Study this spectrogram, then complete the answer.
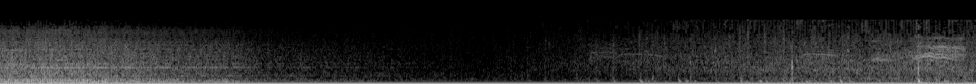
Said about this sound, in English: God, I'll be glad when this is finished. The horses are paddling in mud.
